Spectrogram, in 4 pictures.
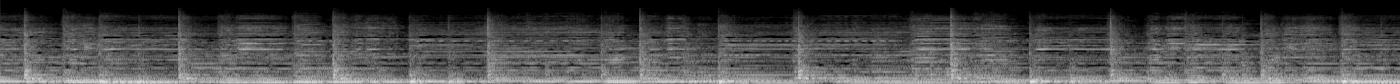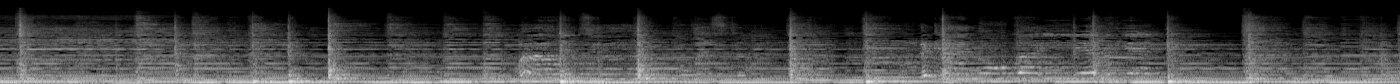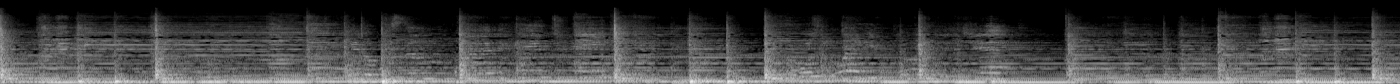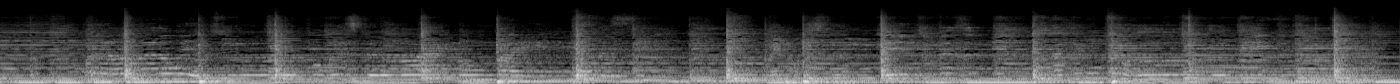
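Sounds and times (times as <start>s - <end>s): acoustic guitar strumming: 0.0s - 56.0s
bass guitar: 0.0s - 56.0s
cajon: 0.0s - 56.0s.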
